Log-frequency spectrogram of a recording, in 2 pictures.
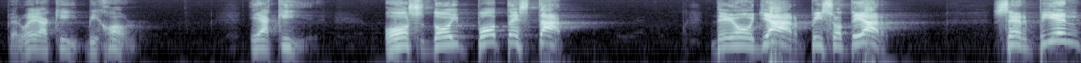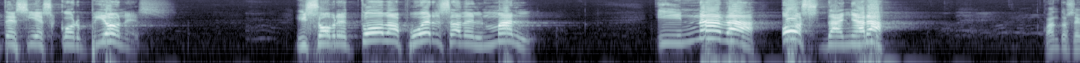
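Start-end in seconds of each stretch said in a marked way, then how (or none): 0.0-3.1 lower, softer quoting of the Lord; low solemn voice of the Lord. Retold or imitated. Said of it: "qué le dijo el Señor". 3.8-19.7 very slow, growing louder to a shout; the Lord granting power, slow then loud; slow building proclamation. Retold or imitated. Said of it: "qué le dijo el Señor".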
